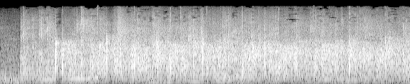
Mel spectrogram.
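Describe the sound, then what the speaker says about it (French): A crowd applauds steadily at a civil wedding ceremony in Lakota, with dense, even clapping that holds at a loud level for about three seconds. "il faut applaudir."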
